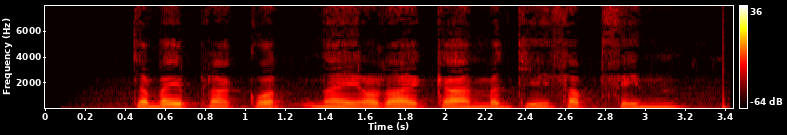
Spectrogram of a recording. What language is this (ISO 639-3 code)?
tha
